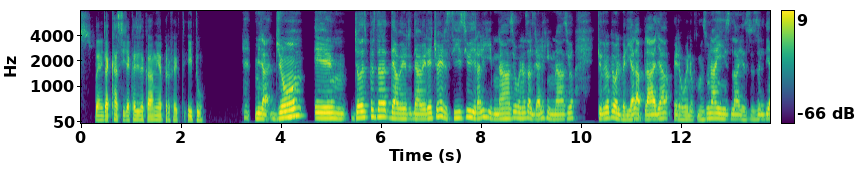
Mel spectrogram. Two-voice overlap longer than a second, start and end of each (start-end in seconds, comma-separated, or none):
none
